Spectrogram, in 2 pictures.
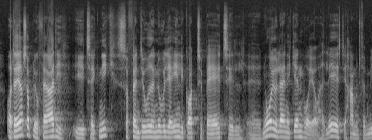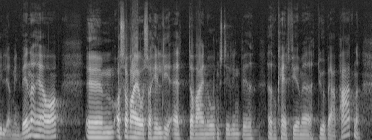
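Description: This is an unremarkable speaking voice with lively intonation. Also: man, medium pitch for a man, moderate pace. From Denmark, near Aarhus. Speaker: lawyer. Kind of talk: radio interview.

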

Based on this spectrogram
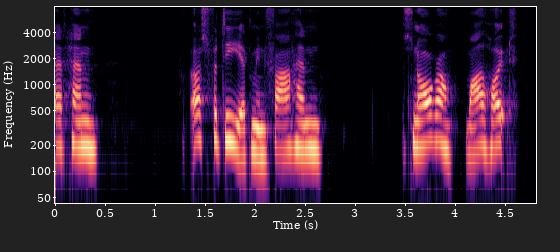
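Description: The recording is very clean, with a silent background. On it, a woman speaks at a very slow pace. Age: 30s. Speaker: podcast co-host. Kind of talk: casual chat.

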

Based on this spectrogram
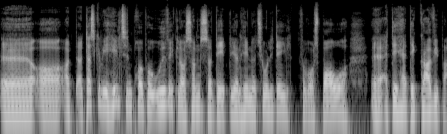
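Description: This is a very clean recording with a silent background and a dry, close sound with no echo. A man talks at a moderate pace and medium pitch with ordinary pitch variation. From Southern Jutland, Denmark. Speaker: mayor and politician. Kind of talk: interview. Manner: halting, many fillers.

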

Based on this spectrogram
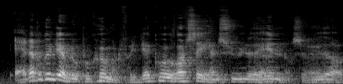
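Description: A man's lively intonation amid audible room echo. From Southern Jutland, Denmark (Vojens). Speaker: retired bank manager. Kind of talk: interview about life story. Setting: at home.

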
